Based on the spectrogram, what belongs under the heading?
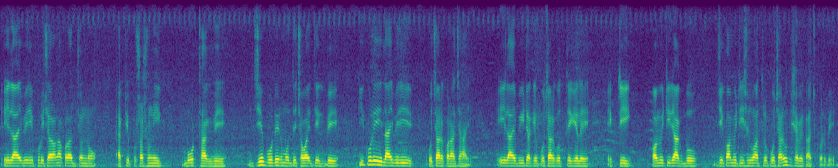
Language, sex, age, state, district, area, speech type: Bengali, female, 30-45, West Bengal, Purba Bardhaman, urban, spontaneous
